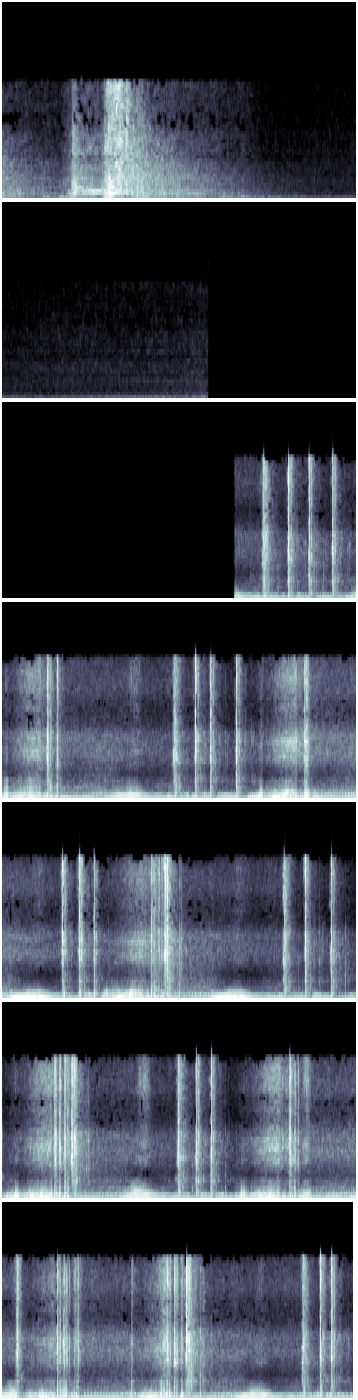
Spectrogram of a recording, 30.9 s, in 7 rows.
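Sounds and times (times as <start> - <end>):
car engine revving: 0.0 - 7.0, 11.8 - 30.9
exhaust pops and crackles: 12.1 - 14.2, 15.3 - 17.2, 18.4 - 20.1, 21.2 - 23.4, 24.2 - 26.0, 26.7 - 29.2, 30.2 - 30.9.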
